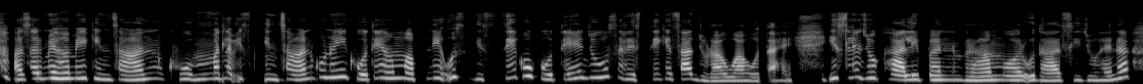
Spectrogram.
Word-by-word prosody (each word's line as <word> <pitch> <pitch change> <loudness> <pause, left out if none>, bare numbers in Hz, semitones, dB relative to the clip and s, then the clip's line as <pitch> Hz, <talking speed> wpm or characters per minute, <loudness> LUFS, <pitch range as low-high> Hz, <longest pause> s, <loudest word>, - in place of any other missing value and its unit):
असल 250 +5 +1
में - - +8
हम 275 0 +6
एक 285 0 0
इंसान 225 +1 +1 0.2
खो 250 0 -1
मतलब 255 +4 -1
इस 265 - -10 0.2
इंसान 230 +1 +1
को 335 +4 -7
नहीं 330 +2 +3
खोते 235 +3 +1
हम 290 -1 0
अपने 270 +3 -1
उस 345 - -6
हिस्से 285 +7 -6
को 395 - +8
खोते 230 0 -3
हैं 295 +4 -2
जो 315 +1 -1
उस 360 - -7
रिश्ते 240 +1 -6
के 255 +1 -8
साथ 245 +2 +6
जुड़ा 160 -2 +1
हुआ 170 +1 +1
होता 165 -1 -2
है। 170 - -9 0.4
इसलिए 300 +3 -1
जो 290 +1 0
खालीपन, 210 -2 +3
भ्रम 190 +2 +1
और 195 - +2
उदासी 180 -1 -1
जो 190 0 -7
है 190 +1 -2
ना 305 +8 +3
240 Hz, 195 wpm, -23 LUFS, 205-280 Hz, 0.4 s, में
